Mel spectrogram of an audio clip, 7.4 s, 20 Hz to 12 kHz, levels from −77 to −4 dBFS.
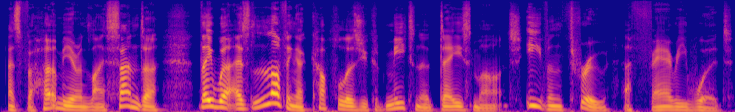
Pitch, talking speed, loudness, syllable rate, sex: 120 Hz, 195 wpm, -22 LUFS, 4.9 syllables/s, male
